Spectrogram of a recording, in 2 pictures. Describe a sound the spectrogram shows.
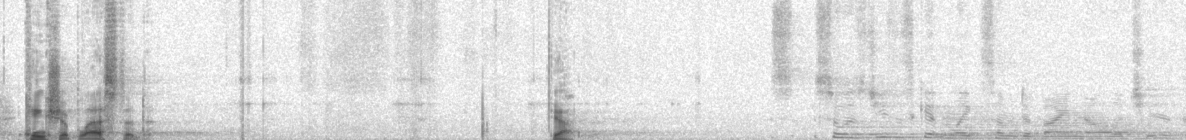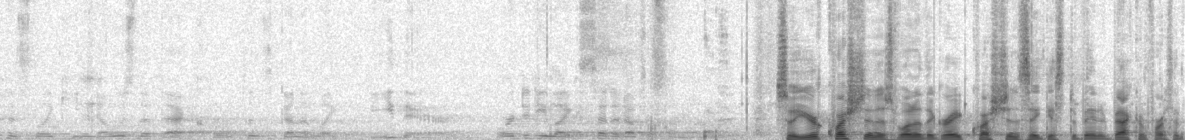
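An elderly man speaks calmly, reading out in a large echoing hall.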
